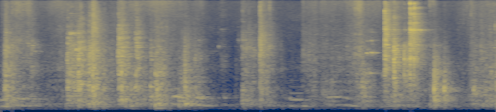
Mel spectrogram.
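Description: Wooden blocks clatter on a wooden toy.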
